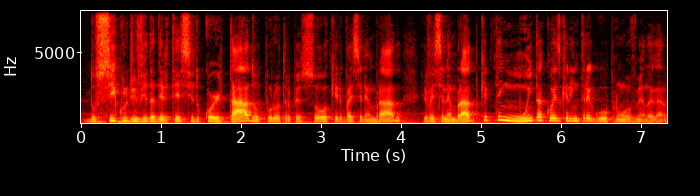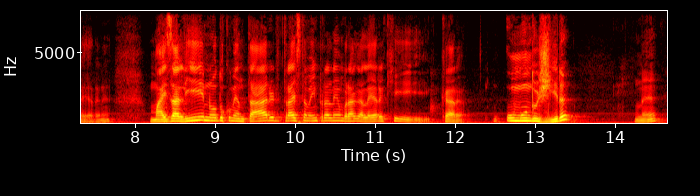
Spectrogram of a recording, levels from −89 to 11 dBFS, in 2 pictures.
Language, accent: Portuguese, Brazilian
